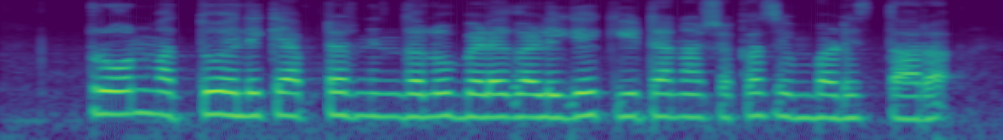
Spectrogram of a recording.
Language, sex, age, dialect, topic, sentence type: Kannada, female, 25-30, Central, agriculture, statement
